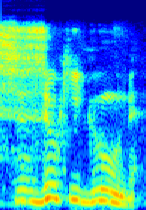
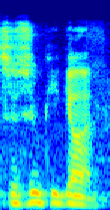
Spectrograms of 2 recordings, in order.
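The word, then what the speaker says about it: Suzuki-gun: It's Suzuki Goon. It's not Suzuki Gun. It's Suzuki Goon. Say it right.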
